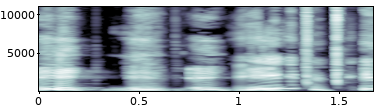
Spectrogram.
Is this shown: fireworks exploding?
no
